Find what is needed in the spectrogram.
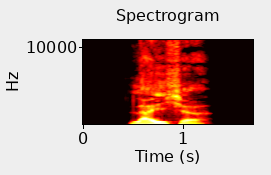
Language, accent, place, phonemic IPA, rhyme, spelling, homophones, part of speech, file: German, Germany, Berlin, /ˈlaɪ̯çə/, -aɪ̯çə, laiche, Leiche, verb, De-laiche.ogg
- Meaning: inflection of laichen: 1. first-person singular present 2. first/third-person singular subjunctive I 3. singular imperative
